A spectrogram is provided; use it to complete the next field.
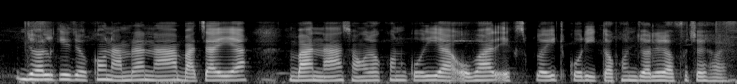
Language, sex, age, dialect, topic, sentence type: Bengali, female, 18-24, Western, agriculture, statement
